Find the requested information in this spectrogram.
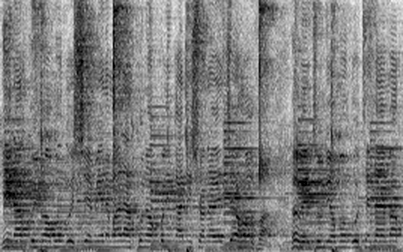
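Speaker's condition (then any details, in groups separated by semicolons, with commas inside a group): No condition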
